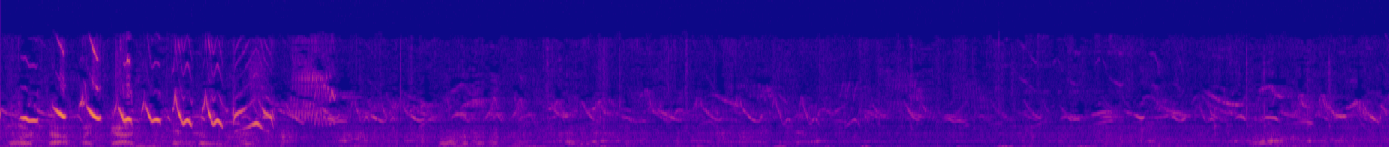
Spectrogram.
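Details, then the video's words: Towa towa, or large-billed seed-finch, competing in a round-two bird singing contest at Rosignol, Berbice, Guyana: a loud burst of sweeping whistled notes opens, then softer rapid phrases continue behind voices and crowd noise. "TOWA TOWA BIRD COMPETITION"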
